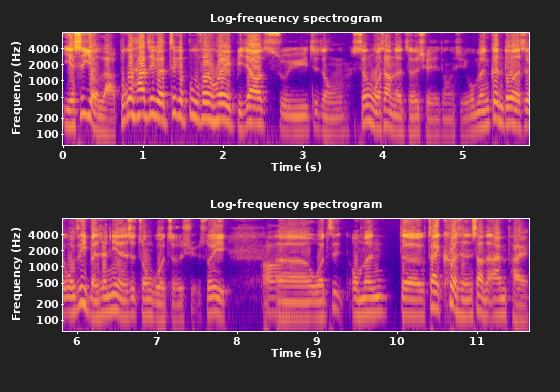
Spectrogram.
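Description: A man of medium pitch talks at a fairly quick pace with very wide pitch swings and hardly any pauses. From Taiwan, Yilan. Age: 30s. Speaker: travel writer and speaker. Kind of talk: interview conversation. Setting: studio.

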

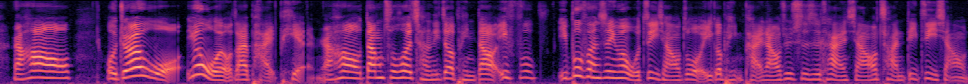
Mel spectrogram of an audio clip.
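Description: A woman's fairly high voice with very wide pitch swings, at a fairly quick pace, on a very clean recording with a silent background. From Matsu islands, Nangan. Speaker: YouTuber. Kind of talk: casual chat.

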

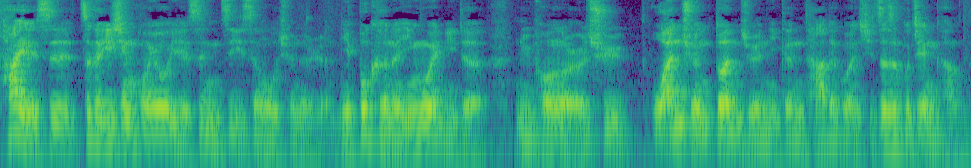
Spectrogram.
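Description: Over background music and audible room echo, a man talks at a very fast pace with hardly any pauses. His fairly low pitch swings very widely. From Taiwan. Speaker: professional wrestler and voice actor. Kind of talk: casual chat.

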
